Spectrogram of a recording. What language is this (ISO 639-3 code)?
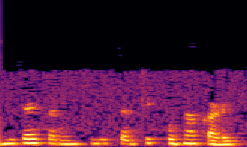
mar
